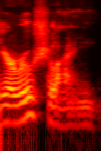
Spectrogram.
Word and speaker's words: Yerushalayim: called jerusalem because again there's no j in the hebrew language the actual name of the place is yerushalayim but for english-speaking people yerushalayim is difficult to pronounce so we just say jerusalem right and and that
